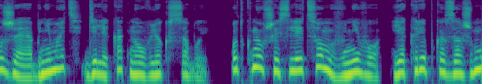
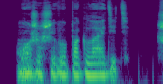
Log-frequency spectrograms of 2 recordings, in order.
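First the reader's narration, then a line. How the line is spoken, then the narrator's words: Whispered. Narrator (Russian): шепнул Ар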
